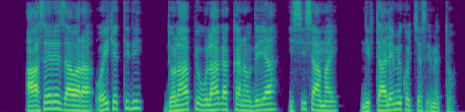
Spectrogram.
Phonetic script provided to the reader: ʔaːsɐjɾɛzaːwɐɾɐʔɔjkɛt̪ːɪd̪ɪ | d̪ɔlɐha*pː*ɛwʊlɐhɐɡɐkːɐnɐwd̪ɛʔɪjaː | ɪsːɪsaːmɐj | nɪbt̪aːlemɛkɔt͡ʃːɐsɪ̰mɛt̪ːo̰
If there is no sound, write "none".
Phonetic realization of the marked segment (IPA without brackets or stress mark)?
pː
